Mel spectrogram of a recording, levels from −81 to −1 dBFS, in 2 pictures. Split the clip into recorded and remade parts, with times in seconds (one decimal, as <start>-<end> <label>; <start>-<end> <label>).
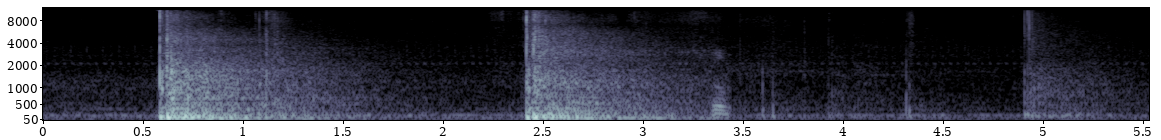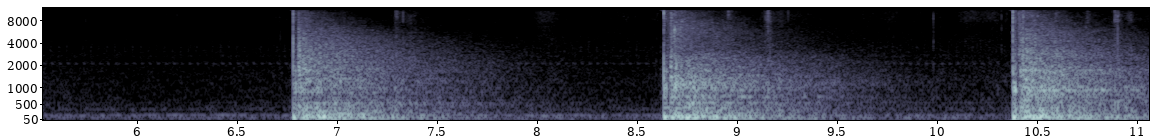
0.0-11.1 recorded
